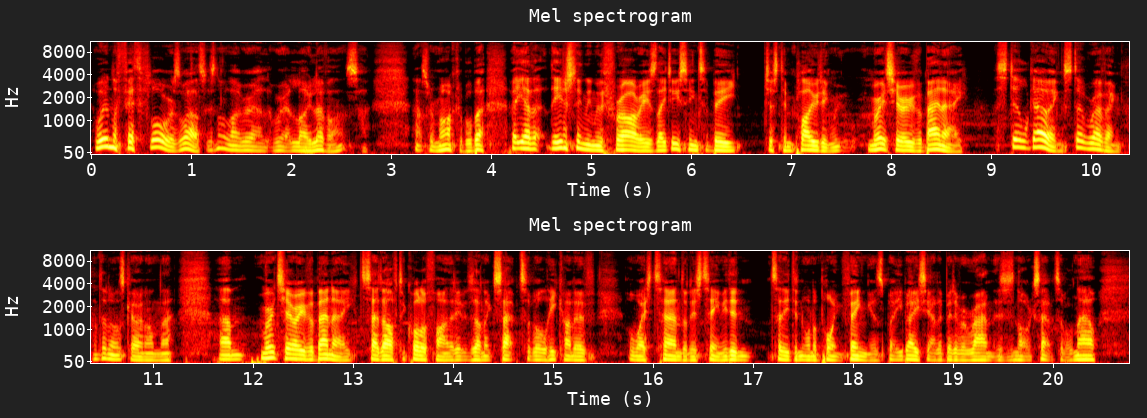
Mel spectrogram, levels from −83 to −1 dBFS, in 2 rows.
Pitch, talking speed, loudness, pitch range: 120 Hz, 270 wpm, -19 LUFS, 105-140 Hz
